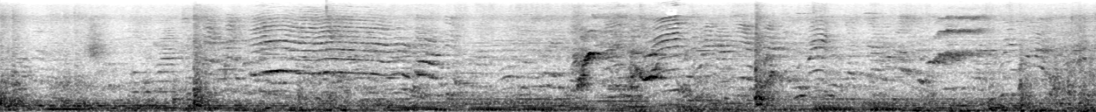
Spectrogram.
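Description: Children playing and calling out, a busy mix of young voices with high-pitched cries around three seconds in and again near seven seconds.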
